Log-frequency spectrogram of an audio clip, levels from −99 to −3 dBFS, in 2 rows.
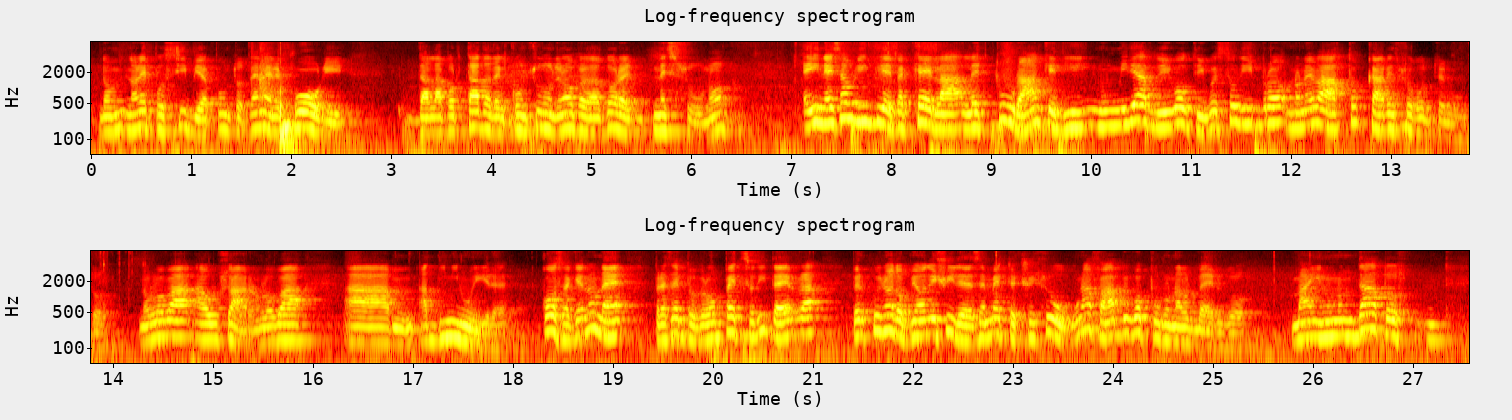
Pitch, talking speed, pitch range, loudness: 160 Hz, 165 wpm, 135-180 Hz, -28 LUFS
